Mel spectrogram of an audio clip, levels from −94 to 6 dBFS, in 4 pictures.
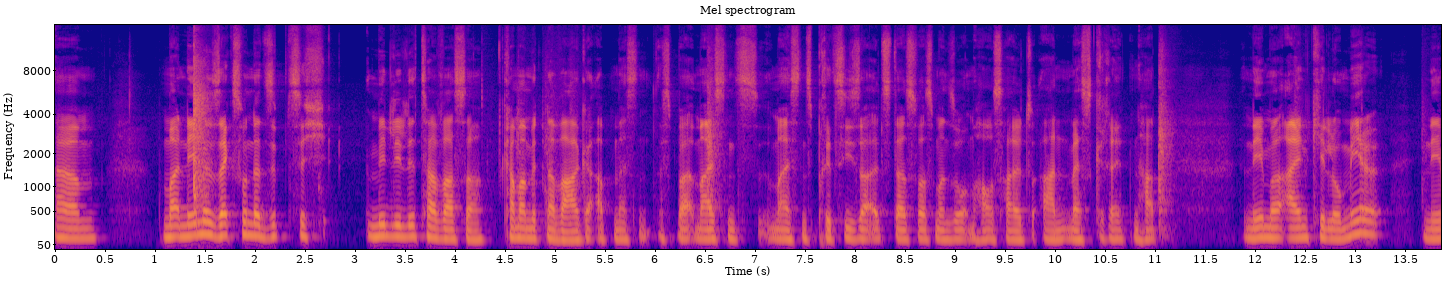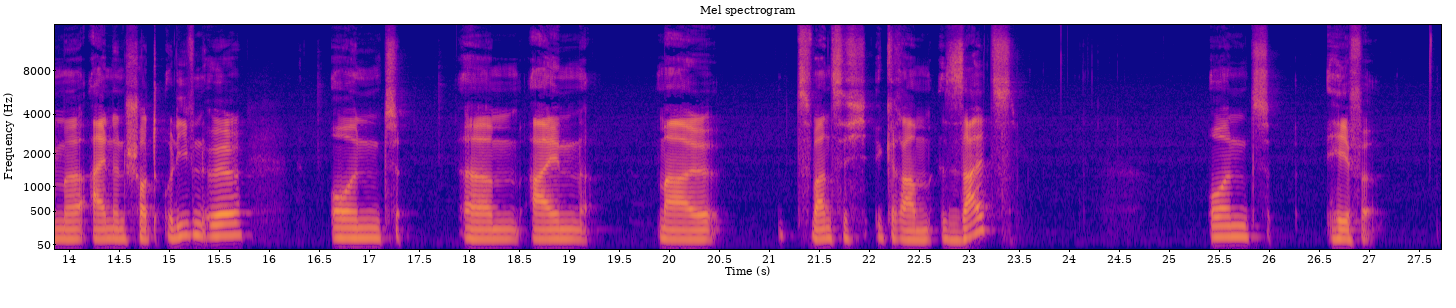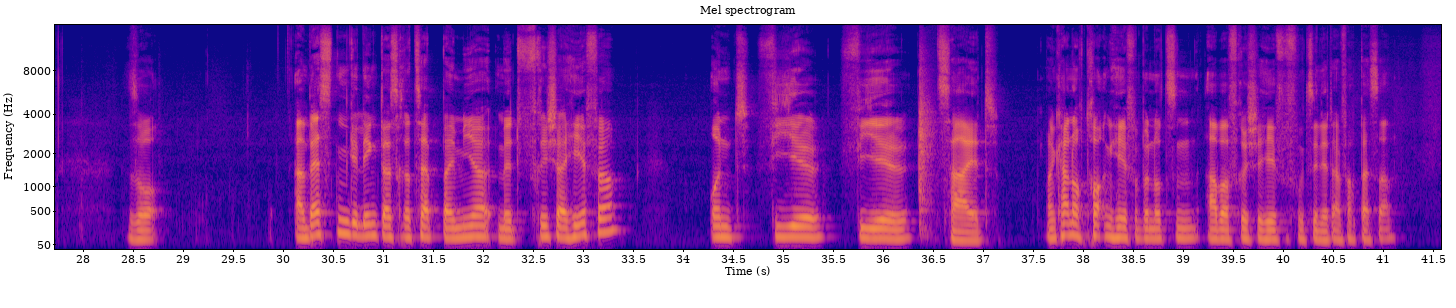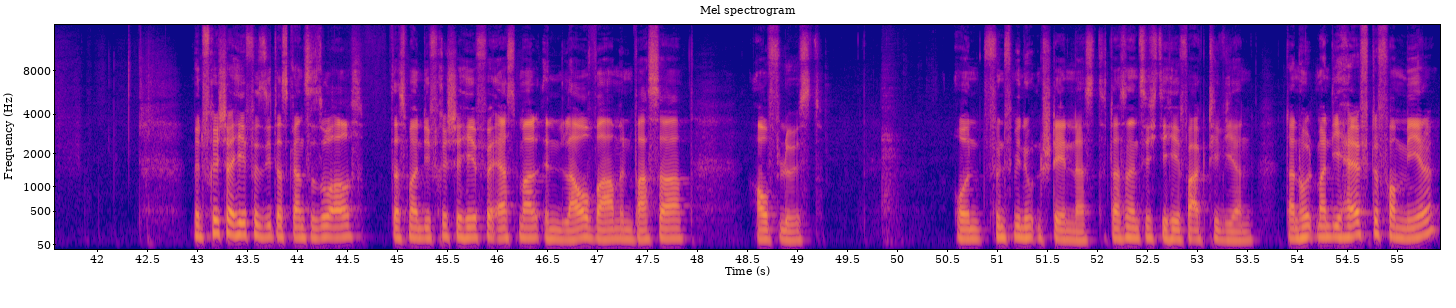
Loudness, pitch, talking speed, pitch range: -26 LUFS, 120 Hz, 115 wpm, 115-135 Hz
